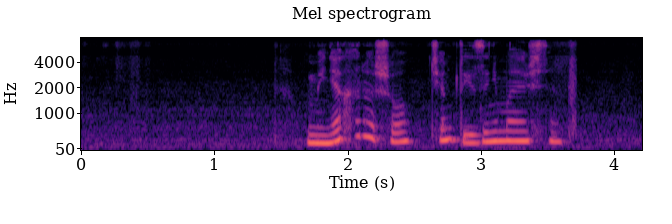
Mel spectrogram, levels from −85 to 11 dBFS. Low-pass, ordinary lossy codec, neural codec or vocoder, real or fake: 7.2 kHz; none; none; real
